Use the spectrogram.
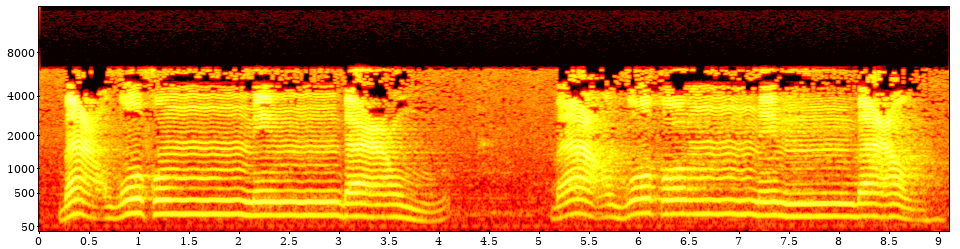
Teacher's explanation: diupayakan ain betul-betul kita lafadzkan, tidak langsung melompat ke dhad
